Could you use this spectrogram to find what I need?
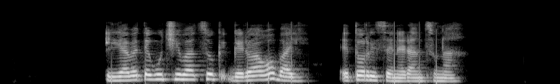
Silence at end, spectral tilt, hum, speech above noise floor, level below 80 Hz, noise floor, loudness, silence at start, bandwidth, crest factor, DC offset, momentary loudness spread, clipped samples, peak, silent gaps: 1 s; -6 dB/octave; none; over 79 dB; -52 dBFS; under -90 dBFS; -13 LUFS; 1.05 s; 8 kHz; 14 dB; under 0.1%; 9 LU; under 0.1%; 0 dBFS; none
